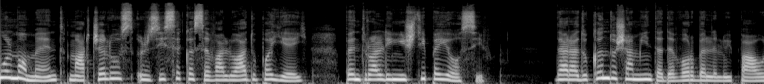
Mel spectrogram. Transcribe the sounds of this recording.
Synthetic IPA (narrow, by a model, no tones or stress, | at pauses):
mulmo̞me̞nt̪mart͡ʃe̞lusɨʃzise̞kəse̞valuad̪upəje̞j | pe̞nt̪ɾualːiniʃt̪ipe̞jo̞sḭf | d̪aɾad̪ukɨnd̪uʃamint̪e̞d̪e̞vo̞rbe̞le̞lujpau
